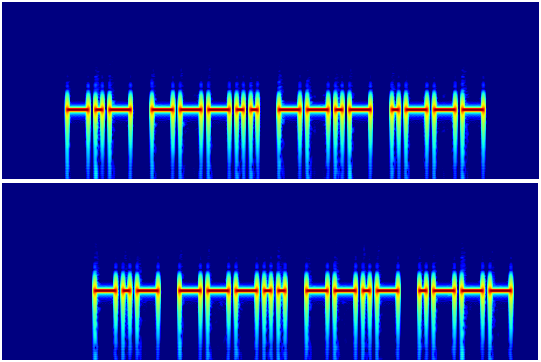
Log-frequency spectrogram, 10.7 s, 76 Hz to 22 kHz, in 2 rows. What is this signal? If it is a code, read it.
Morse code, heard as a keyed tone, about 17 wpm, 700 Hz. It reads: K8QJ K8QJ
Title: USA Call Signs - 4 Characters - Repeated 3x - 17wpm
